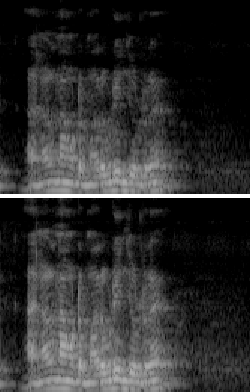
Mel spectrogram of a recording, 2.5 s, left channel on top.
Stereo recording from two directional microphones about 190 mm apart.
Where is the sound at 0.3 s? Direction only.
5° left (ahead or behind).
